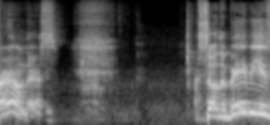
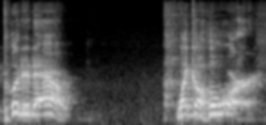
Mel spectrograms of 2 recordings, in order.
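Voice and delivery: ordinary talk, nothing marked

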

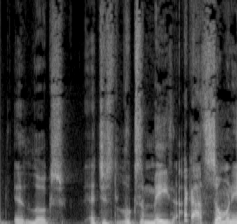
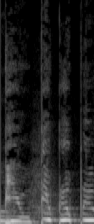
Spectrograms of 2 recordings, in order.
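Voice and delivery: very high vocal laser shots; pew-pew sounds. Pretend. Co-host answering with laser noises, high pew-pews. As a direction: join in with squeaky zaps.

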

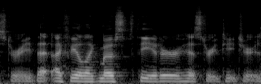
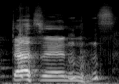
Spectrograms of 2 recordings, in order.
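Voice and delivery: laughing; 6 semitones higher, 10 dB louder than usual. Real, not acted. Teasing friend, laughing.

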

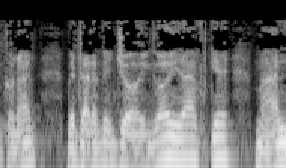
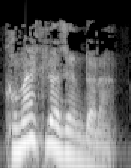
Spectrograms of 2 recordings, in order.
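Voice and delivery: high, raised desperate cry; loud, higher-pitched appeal; cry for help; 8 semitones higher, 5 dB louder than usual. A narrator's reading. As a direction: shout for help through a wall. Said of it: "فریاد زد".

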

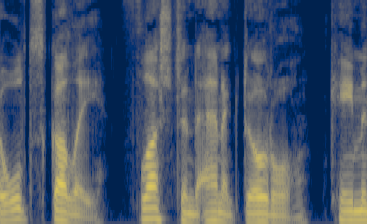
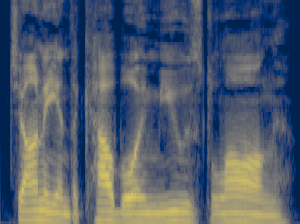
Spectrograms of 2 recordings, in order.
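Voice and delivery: plain reading voice

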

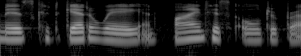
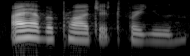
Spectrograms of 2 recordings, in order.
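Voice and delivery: sneering; 9 dB louder than usual. A narrator's reading. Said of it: "Itamar sneered".

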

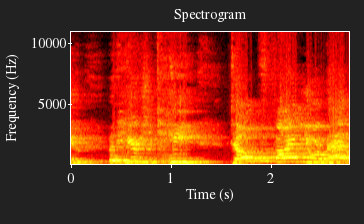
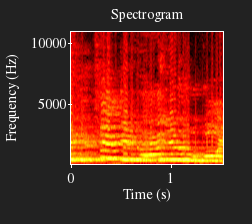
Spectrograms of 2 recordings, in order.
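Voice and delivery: much higher mock king objecting; doubting king; 12 semitones higher, much faster than usual. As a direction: scoff at the little boy. Saul objecting to David.

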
